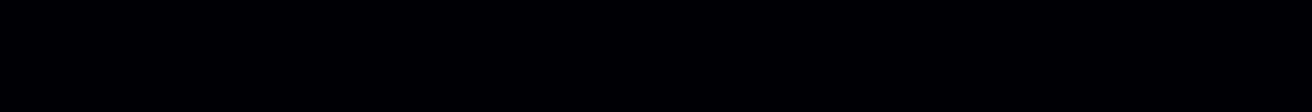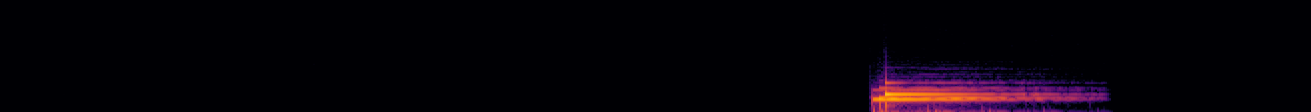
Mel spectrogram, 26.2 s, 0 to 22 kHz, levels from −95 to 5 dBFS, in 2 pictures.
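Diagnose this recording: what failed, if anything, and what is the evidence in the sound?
Frames out of order at 1.14–1.33, 9.38–9.57, 16.21–16.40, 18.14–18.32, 23.34–23.54 and 25.57–25.75 s, at the network or transport stage. Two adjacent blocks of about 93 ms each arrive swapped and are decoded that way, so each stretch flutters with garbled, reversed-sequence sound.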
